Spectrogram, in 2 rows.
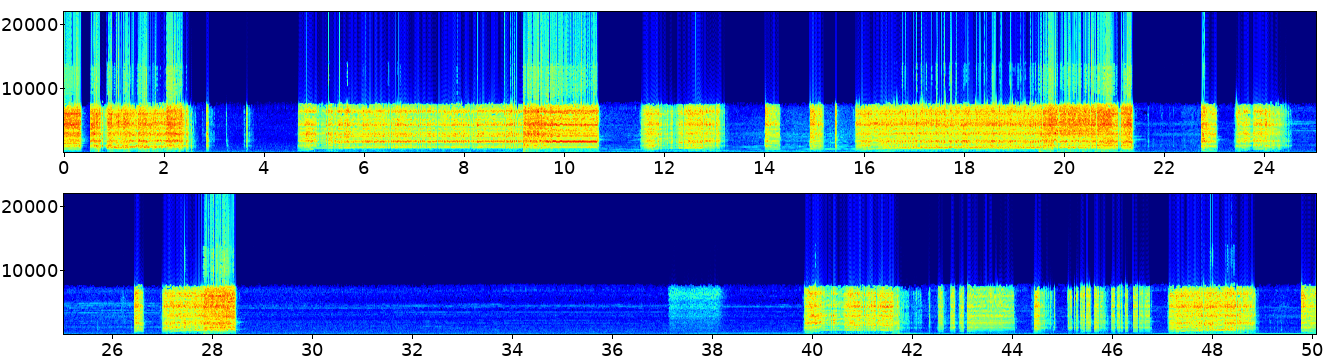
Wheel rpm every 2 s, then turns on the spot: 220, 90, 90, 230, 230, 120, 90, 20, 180, 210, 160, 30, 20, 50, 70, 0, 0, 0, 0, 10, 170, 20, 10, 60, 70.
12-14 28-30 42-46 48-50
